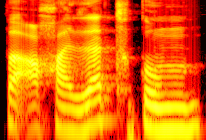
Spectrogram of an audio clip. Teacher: خا کو پر کریں گے، تا پہ ہمس کریں گے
